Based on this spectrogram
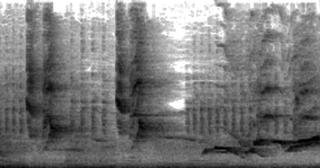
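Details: Short burst of Oriental magpie-robin lure song: two harsh, high squeaky bursts followed by a sliding whistled phrase that climbs at the end, over low background hum.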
